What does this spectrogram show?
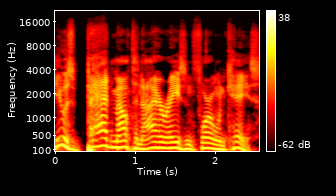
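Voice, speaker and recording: A man with an American accent, somewhat breathy, at a moderate pace with very wide pitch swings, in a dry, close sound with no echo and a very clean recording with a silent background. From US West, Las Vegas. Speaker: accountant and investor. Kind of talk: podcast interview.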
